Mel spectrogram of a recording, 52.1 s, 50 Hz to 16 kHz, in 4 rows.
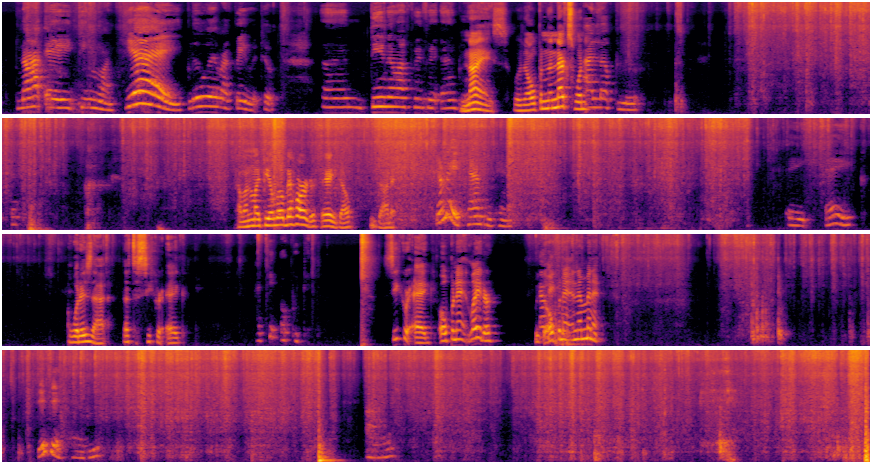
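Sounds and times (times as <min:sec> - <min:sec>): wrapping paper crinkling and tearing: 0:01.1 - 0:02.1, 0:08.4 - 0:09.6, 0:10.9 - 0:27.0, 0:34.2 - 0:52.0.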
